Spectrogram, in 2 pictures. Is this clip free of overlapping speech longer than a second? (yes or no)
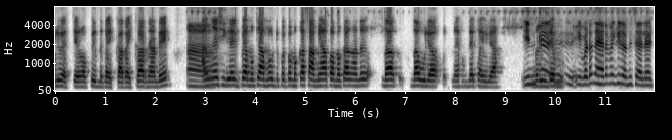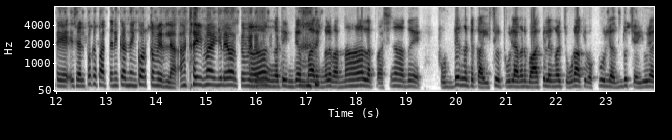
yes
